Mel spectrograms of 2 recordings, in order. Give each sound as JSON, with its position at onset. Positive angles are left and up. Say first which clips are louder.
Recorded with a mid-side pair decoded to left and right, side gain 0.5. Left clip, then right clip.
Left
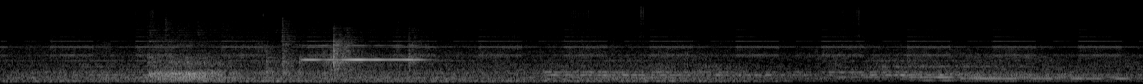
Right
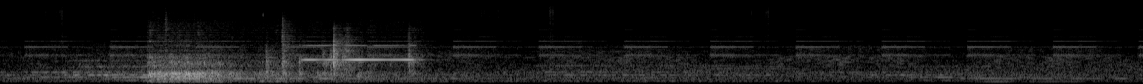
{"t": 1.5, "sound": "a sliding door", "louder": "right 5 dB", "azimuth_deg": -60, "distance_m": 2.5}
